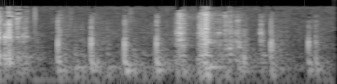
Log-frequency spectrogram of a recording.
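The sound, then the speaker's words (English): A door opens with a series of irregular clunks and rattling knocks over a few seconds, moderately loud, with no voices. “The door is open and I know.”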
